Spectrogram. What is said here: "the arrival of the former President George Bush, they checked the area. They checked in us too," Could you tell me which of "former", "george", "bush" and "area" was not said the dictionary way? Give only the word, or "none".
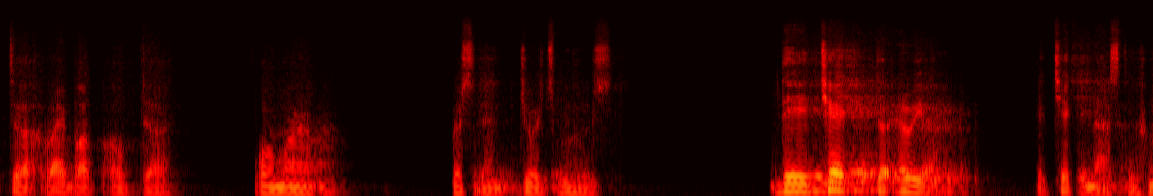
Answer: bush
